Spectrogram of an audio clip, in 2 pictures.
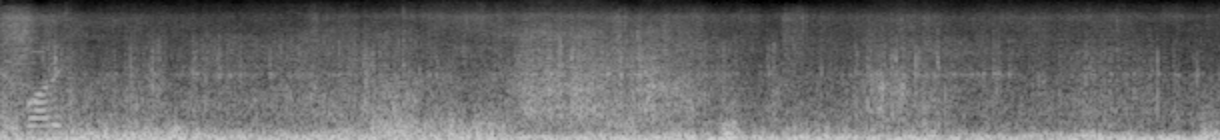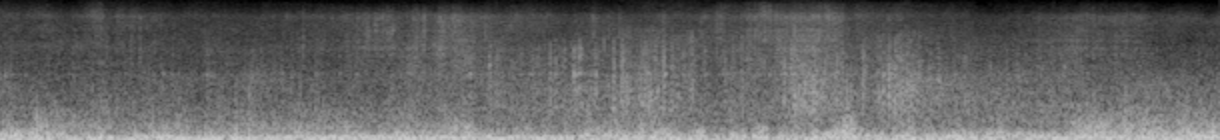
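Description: Wind rushes loudly past, heard outdoors while moving fast.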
